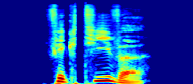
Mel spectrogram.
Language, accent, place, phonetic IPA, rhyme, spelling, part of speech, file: German, Germany, Berlin, [fɪkˈtiːvə], -iːvə, fiktive, adjective, De-fiktive.ogg
- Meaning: inflection of fiktiv: 1. strong/mixed nominative/accusative feminine singular 2. strong nominative/accusative plural 3. weak nominative all-gender singular 4. weak accusative feminine/neuter singular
